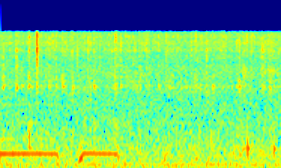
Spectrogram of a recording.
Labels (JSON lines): {"label": "ambient", "recorder": "HydroMoth"}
